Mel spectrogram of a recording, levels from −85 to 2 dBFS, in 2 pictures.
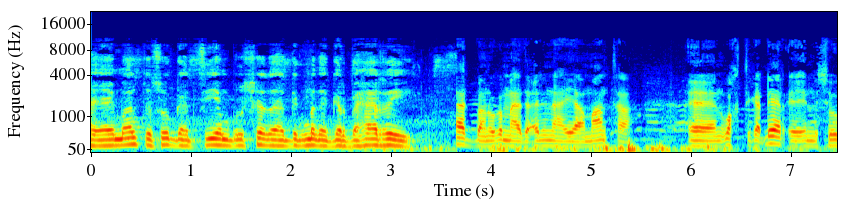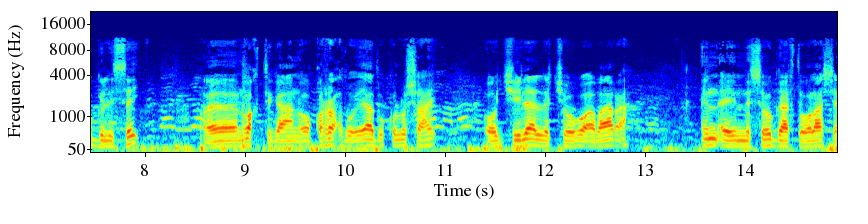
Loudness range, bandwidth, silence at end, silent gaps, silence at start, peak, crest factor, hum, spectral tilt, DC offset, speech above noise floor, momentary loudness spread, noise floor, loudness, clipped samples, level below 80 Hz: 3 LU; 11.5 kHz; 0 s; none; 0 s; -2 dBFS; 16 dB; none; -7 dB/octave; under 0.1%; 22 dB; 10 LU; -39 dBFS; -18 LUFS; under 0.1%; -34 dBFS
